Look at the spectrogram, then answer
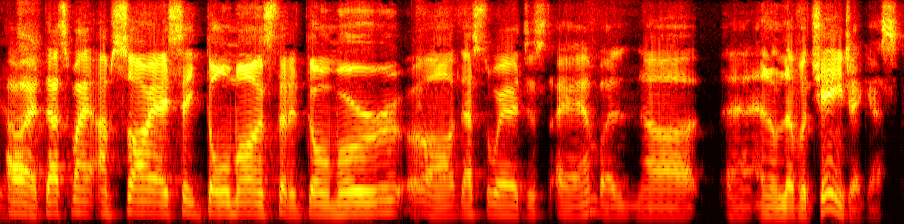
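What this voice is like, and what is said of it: Brooklyn Staten Island accent. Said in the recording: “my Brooklyn Statenese ... Brooklyn Statenese accent”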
